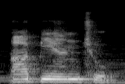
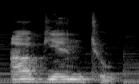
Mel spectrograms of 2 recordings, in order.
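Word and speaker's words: à bientôt: to say see you soon in french is a bientot arbiento for see you soon in arabic and if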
